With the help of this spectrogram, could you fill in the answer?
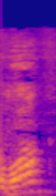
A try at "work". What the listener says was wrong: to work. Work. Work. Work. Pronounce the R. You sound like you say walking.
